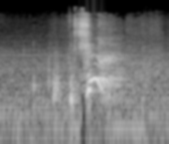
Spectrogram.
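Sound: sneeze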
